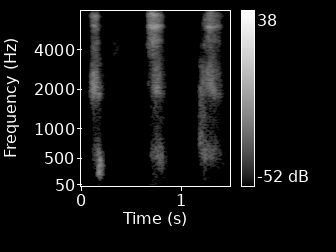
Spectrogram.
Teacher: El sonido es te vas a dar cuenta que inmediatamente apoyas tu lengua en tus dientes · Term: punto dental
